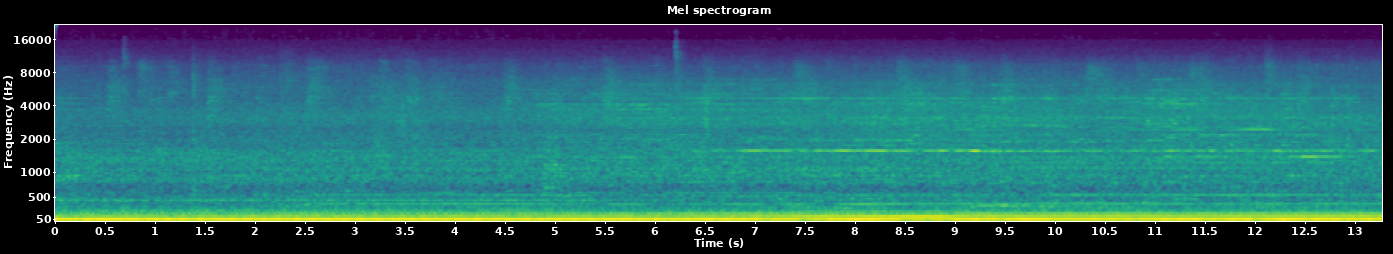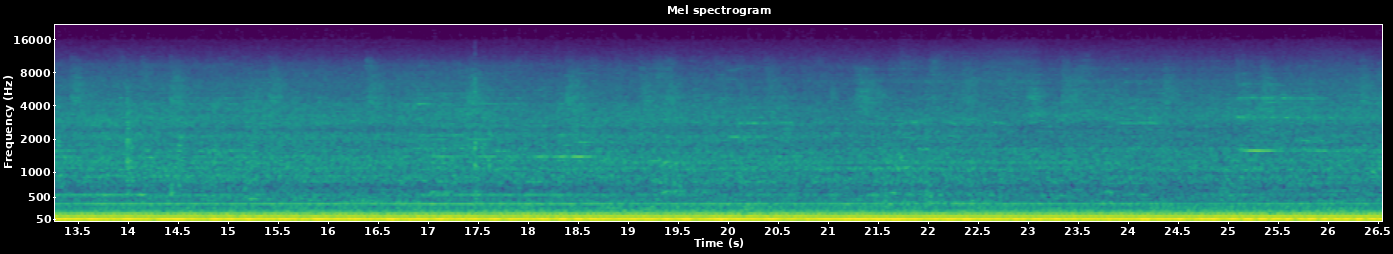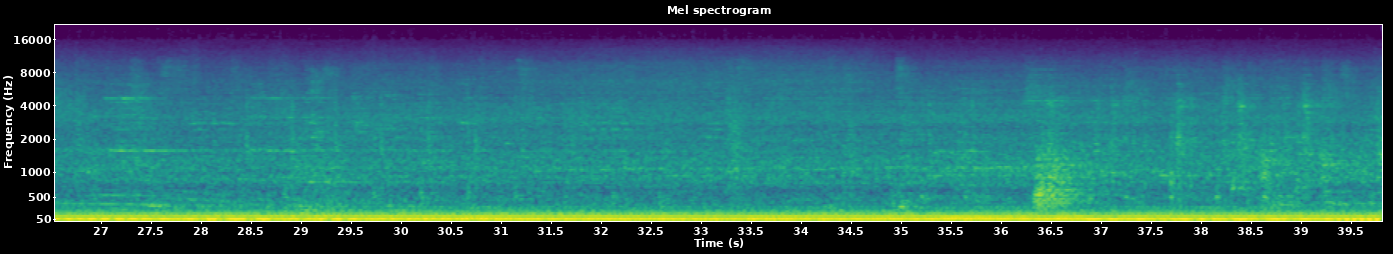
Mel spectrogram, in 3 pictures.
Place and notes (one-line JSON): {"title": "Roman-Herzog-Straße, München, Deutschland - Major Construction Site Freiham", "date": "2021-09-30 15:45:00", "description": "A new district of Munich is being built in Freiham.", "latitude": "48.14", "longitude": "11.41", "altitude": "529", "timezone": "Europe/Berlin"}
